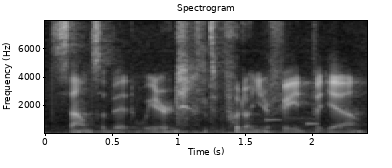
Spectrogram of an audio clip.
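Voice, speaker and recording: A young man with a Dutch accent chatting casually while streaming a game, often laughing and filling pauses with "um" and "like". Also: fairly low pitch, fairly even intonation, creaky, background noise. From Netherlands. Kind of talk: casual live-stream chat while gaming. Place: echoey room. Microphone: desk microphone. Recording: room echo with game music behind.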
